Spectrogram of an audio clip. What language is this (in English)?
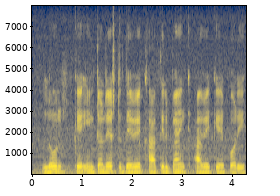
Bhojpuri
